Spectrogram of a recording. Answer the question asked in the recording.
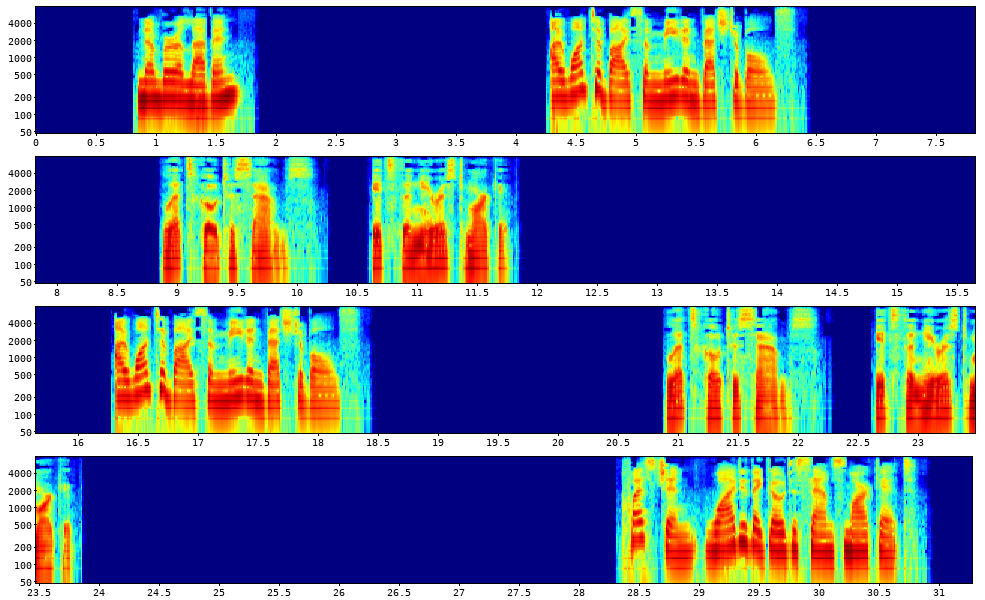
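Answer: Because it's the nearest market.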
